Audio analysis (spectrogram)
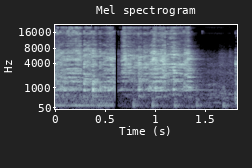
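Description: A spoon scraping and stirring a paste of sour yogurt, cashew and white sesame with onion in a pan for fish malai curry, brisk scrapes and a soft sizzle, broken by a short pause before another stroke.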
